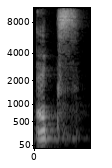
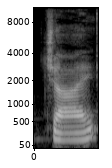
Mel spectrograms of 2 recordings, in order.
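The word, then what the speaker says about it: χ: This is not x. Remember, it is a pronunciation of chi.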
